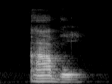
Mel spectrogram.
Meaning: 1. Abel (Biblical character) 2. a male given name of biblical origin
- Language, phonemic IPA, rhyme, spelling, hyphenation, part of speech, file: Dutch, /ˈaː.bəl/, -aːbəl, Abel, Abel, proper noun, Nl-Abel.ogg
